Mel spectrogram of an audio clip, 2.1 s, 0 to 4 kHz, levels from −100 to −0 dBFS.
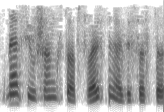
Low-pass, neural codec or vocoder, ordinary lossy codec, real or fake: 3.6 kHz; none; MP3, 16 kbps; real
